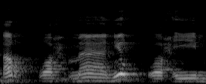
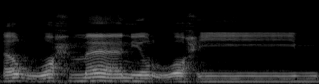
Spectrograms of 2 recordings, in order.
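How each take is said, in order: First: The voice is cut off on the r. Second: The r is held but the voice keeps flowing. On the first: The speaker calls it wrong. "Tapi bukan tahan suara ya, bukan Ar-Rahmanir Rahim, bukan gitu" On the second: The speaker calls it right. "tertahan tapi masih ngalir. Jadi Ar-Rahmanir Rahim"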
